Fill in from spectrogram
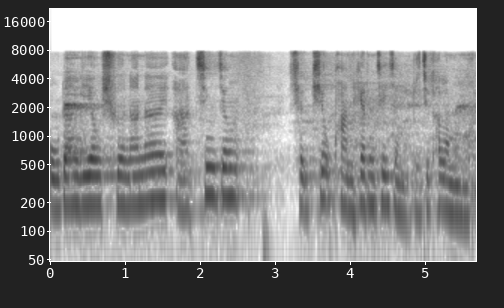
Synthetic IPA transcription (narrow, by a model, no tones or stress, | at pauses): owdaŋɡijawsɯnanɯjat͡ʃiŋzɯŋ | sɯt̚kʰijawpʰanɦeɾɯnsejzɯŋbid͡ʒikʰalamama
